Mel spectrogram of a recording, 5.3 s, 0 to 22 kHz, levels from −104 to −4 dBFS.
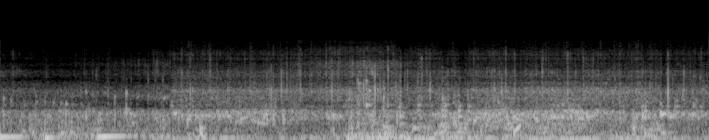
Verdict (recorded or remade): recorded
